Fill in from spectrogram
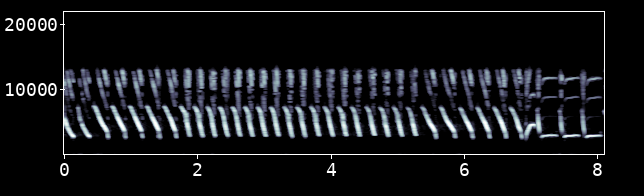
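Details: Brown Norwich canary delivering a rhythmic run of sharp descending whistled notes, about four per second, closing with a few short buzzy notes.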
